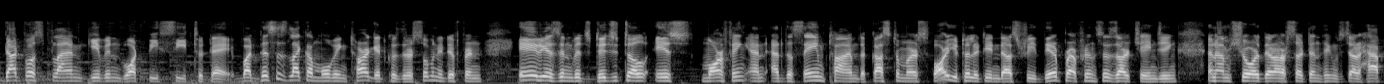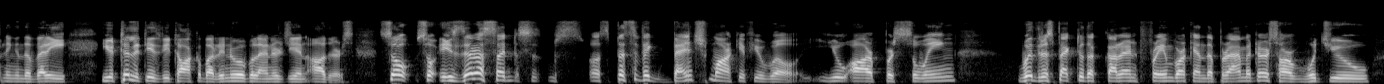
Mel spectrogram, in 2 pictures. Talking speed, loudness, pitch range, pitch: 195 wpm, -16 LUFS, 145-170 Hz, 155 Hz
